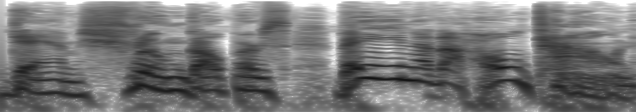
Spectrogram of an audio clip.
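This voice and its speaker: A growling, put-on character voice at a middle pitch and a fairly slow pace. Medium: video game. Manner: curt, sarcastic, impatient.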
